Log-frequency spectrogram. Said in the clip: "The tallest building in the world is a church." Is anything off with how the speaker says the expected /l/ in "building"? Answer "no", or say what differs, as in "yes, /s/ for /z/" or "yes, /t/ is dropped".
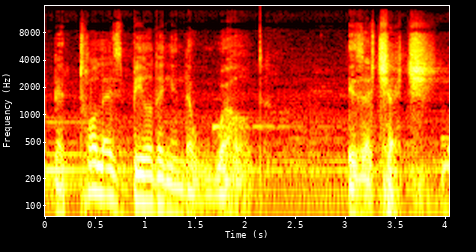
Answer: no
